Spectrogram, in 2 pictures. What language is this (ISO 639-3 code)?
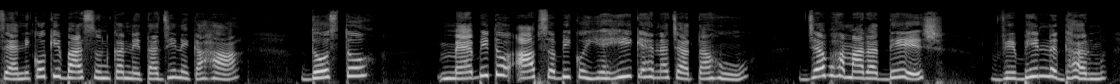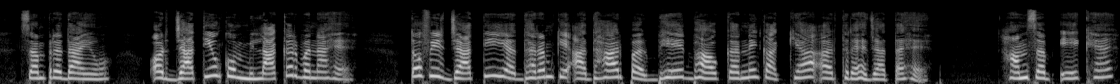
hin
